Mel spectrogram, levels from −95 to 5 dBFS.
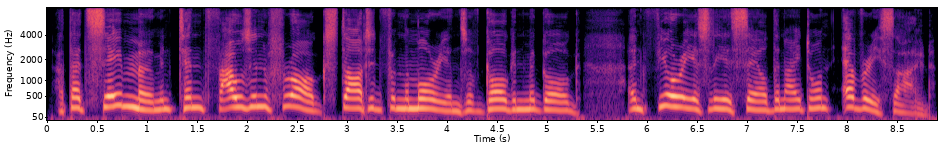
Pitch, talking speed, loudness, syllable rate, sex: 200 Hz, 155 wpm, -19 LUFS, 4.2 syllables/s, male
